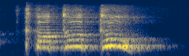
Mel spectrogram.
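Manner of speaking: high-pitched spitting "thu, thu, thu"; mock spitting. Shown as a demonstration. Showing listeners how to spit negatives out, mock spitting. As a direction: spit it out in three quick puffs. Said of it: "either spit it out".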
